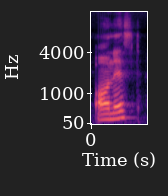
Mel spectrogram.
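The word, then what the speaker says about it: honest: uniform দেখা মানে শব্দ প্রনাউন্স করে ইউনিফর্মস্টারডে নেক্স অনেস্ট ফেস আর অনেস্ট যেহেতু এই আছে কিন্তু প্রনাউন্স করু সাইলেন্ট হয়ে থাকে অনেস্ট কোনা যায় হার আমি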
